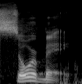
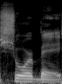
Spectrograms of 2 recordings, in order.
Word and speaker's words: sorbet: before but strawberry short it's sorbet that's sorbet you melt it's sorbet not shore bay shore bay sounds like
